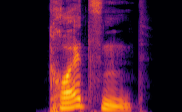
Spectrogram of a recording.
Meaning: present participle of kreuzen
- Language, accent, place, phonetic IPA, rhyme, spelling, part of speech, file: German, Germany, Berlin, [ˈkʁɔɪ̯t͡sn̩t], -ɔɪ̯t͡sn̩t, kreuzend, verb, De-kreuzend.ogg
